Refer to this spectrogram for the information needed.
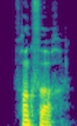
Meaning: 1. Frankfurt, Frankfurt-am-Main (the largest city in Hesse, in central Germany) 2. Frankfurt, Frankfurt-an-der-Oder (a sizable town in Brandenburg, in eastern Germany)
- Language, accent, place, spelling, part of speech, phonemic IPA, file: French, France, Lyon, Francfort, proper noun, /fʁɑ̃k.fɔʁ/, LL-Q150 (fra)-Francfort.wav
